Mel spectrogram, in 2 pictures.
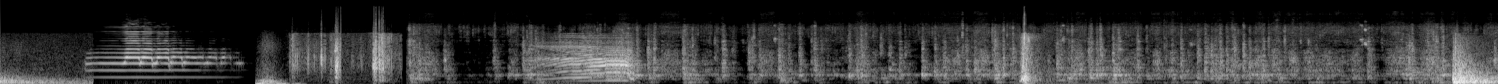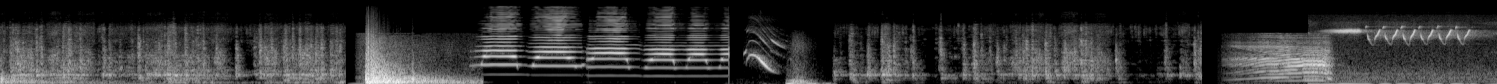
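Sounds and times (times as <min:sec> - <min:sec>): cow mooing: 0:05.4 - 0:06.4, 0:27.2 - 0:28.4.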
